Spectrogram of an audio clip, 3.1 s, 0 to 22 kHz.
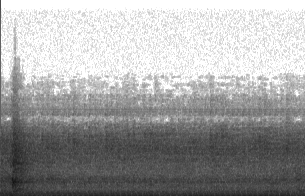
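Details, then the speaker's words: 1979 Honda CT90 single-cylinder idling: light tinny metallic cam chain rattle over the steady low thump, even at full adjustment, before cam chain replacement. "See that little tingy noise? That's that cam chain rattling around."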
